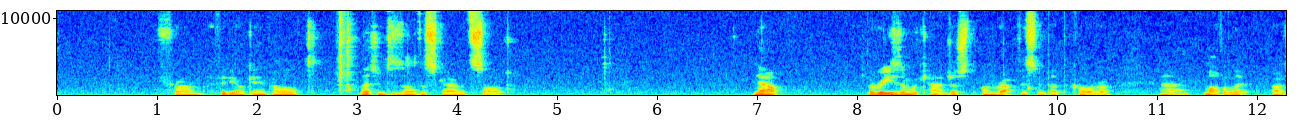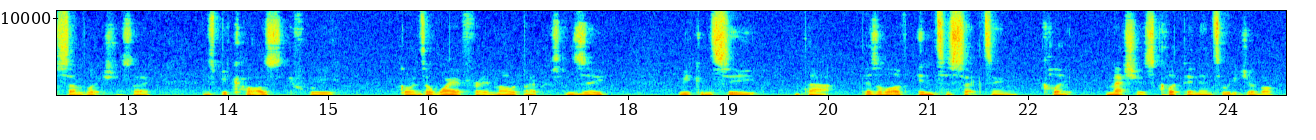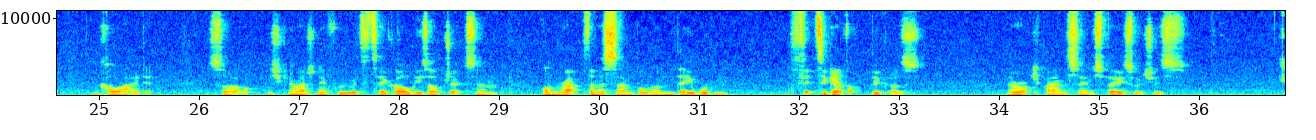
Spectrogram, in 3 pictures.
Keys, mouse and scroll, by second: 0.6 r, 3.6 KP_1, 5.5 KP_5, 6.8 middle drag, 11.3 middle click, 17.4 z, 19.8-20.6 middle drag, 27.9-30.0 middle drag.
